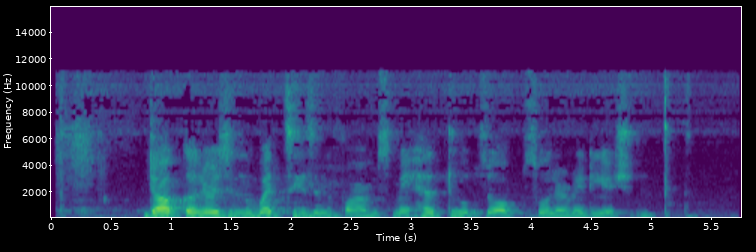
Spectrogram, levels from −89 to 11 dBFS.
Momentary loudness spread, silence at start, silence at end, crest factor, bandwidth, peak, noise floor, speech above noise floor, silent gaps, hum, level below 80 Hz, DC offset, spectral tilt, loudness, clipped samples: 22 LU; 0.05 s; 0.4 s; 22 dB; 11.5 kHz; -2 dBFS; -53 dBFS; 30 dB; none; none; -66 dBFS; under 0.1%; -3.5 dB/octave; -23 LUFS; under 0.1%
